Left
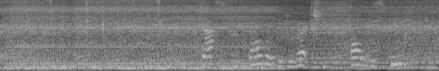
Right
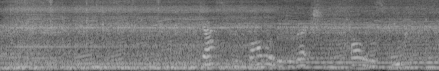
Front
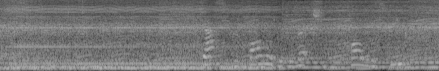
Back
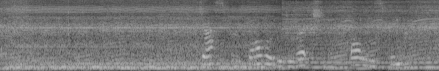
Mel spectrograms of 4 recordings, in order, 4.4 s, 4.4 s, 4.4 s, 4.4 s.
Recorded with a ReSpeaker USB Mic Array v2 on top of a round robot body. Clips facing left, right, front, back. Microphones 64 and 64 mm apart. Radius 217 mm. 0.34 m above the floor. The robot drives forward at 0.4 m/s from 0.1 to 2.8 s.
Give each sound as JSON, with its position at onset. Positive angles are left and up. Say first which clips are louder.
{"t": 2.0, "sound": "a woman speaking", "louder": "even, back 2 dB", "azimuth_deg": 165, "distance_m": 3.0}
